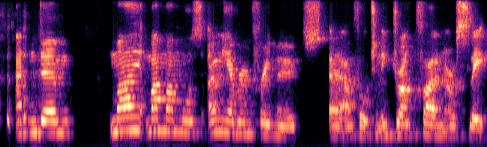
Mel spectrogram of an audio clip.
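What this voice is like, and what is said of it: Essex accent. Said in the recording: “the Essex accent”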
